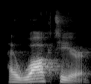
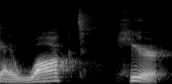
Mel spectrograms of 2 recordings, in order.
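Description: First: The h in 'here' is dropped. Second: The h in 'here' is pronounced. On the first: "Salto la H" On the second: "También puedes decir así"

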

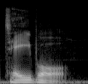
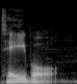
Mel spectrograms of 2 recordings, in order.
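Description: Both takes have the same delivery.

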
